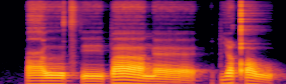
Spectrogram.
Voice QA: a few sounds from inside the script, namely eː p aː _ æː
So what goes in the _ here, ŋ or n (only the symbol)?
ŋ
